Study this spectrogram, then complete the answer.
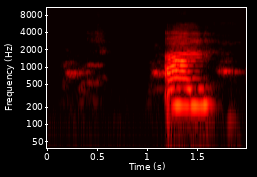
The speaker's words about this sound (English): Sorry about the dog barking in the background.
